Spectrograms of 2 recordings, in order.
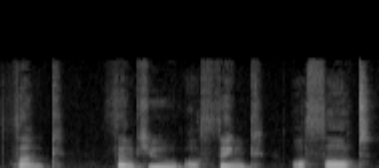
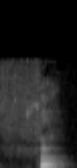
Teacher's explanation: so your tongues are going to come up and touch the bottom edge of the central upper two teeth okay you don't need to stick your tongue out too much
